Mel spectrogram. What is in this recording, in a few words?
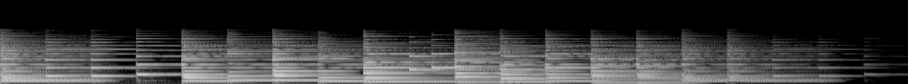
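quartet; Telemann Helden 5 L'Armenent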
